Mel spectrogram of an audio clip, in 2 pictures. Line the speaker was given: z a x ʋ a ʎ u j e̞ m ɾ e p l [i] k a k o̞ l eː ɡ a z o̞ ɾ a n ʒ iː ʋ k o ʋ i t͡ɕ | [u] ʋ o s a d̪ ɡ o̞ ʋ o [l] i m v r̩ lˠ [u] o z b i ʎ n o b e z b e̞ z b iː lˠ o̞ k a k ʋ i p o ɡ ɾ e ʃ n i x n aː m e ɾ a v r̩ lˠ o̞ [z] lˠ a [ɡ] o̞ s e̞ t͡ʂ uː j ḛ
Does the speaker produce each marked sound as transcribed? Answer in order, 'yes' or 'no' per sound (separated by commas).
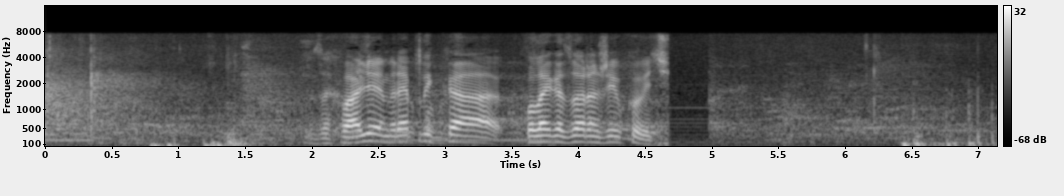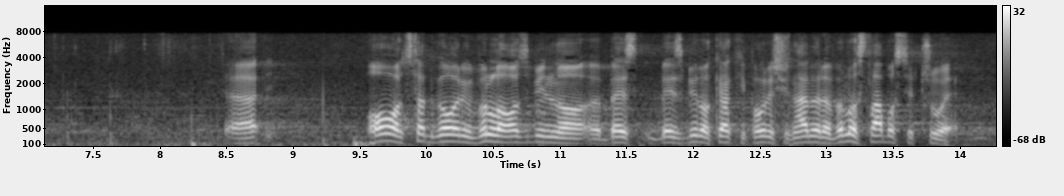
yes, no, no, no, no, no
